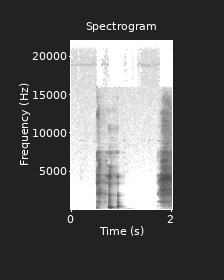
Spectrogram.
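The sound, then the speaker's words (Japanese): Harsh, ragged breathing of a person struggling during an exorcism: a few rough, voiced gasps in quick succession, a pause, then a long hoarse exhale, strained and almost animal-like. “まるで獣のような息遣いですね。”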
